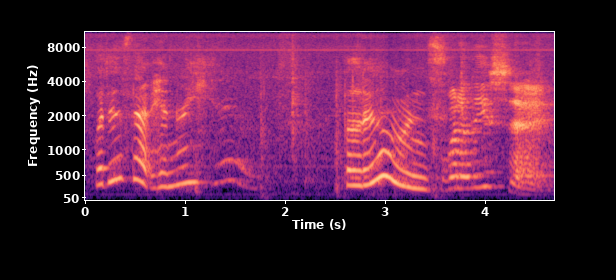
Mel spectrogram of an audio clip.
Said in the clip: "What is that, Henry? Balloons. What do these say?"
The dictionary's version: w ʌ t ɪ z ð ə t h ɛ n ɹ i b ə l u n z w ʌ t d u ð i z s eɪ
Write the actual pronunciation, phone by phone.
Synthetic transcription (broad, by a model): w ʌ t ɪ z ð ə t h ɛ n ɹ i b ə l u n z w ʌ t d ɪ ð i s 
